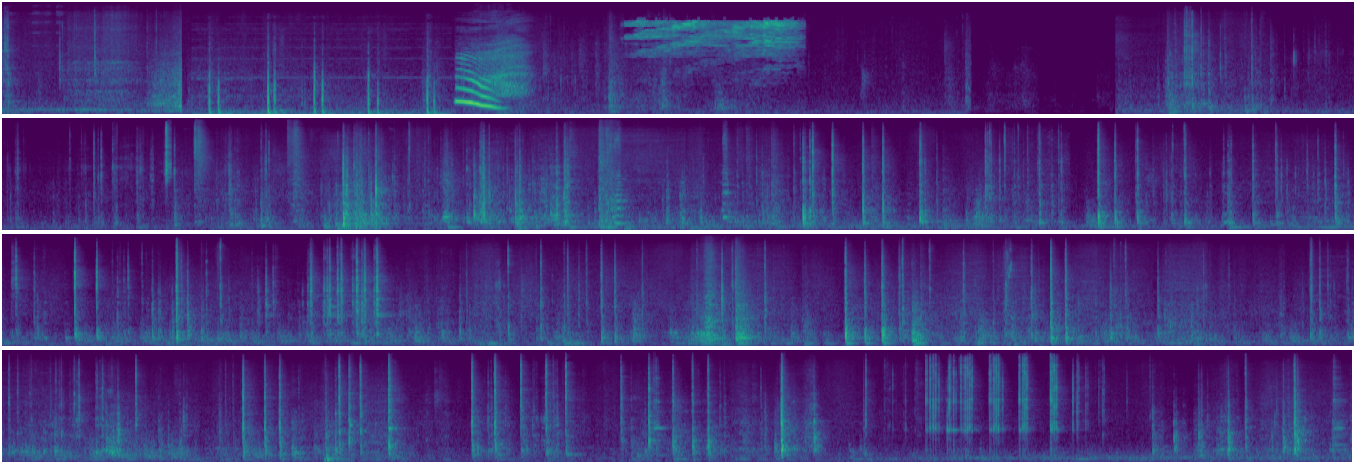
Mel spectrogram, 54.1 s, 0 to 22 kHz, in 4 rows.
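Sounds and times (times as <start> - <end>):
plastic toy pieces clicking: 49.2 - 51.7.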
